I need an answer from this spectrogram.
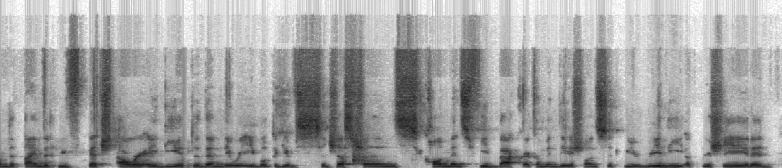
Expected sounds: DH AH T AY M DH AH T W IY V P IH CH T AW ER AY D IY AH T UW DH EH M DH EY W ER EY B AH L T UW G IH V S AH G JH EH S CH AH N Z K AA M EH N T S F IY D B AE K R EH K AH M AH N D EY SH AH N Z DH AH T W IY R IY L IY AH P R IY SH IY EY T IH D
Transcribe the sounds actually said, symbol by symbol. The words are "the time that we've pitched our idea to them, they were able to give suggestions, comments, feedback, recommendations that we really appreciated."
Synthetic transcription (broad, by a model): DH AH T AY M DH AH T W IY V P IH CH T AW ER AY D IY AH T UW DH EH M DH EY W ER EY B AH L T UW G IH V S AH G JH EH S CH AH N S K AA M EH N T S F IY D B AE K R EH K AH M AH N D EY SH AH N S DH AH T W IY R IY L IY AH P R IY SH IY EY T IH D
